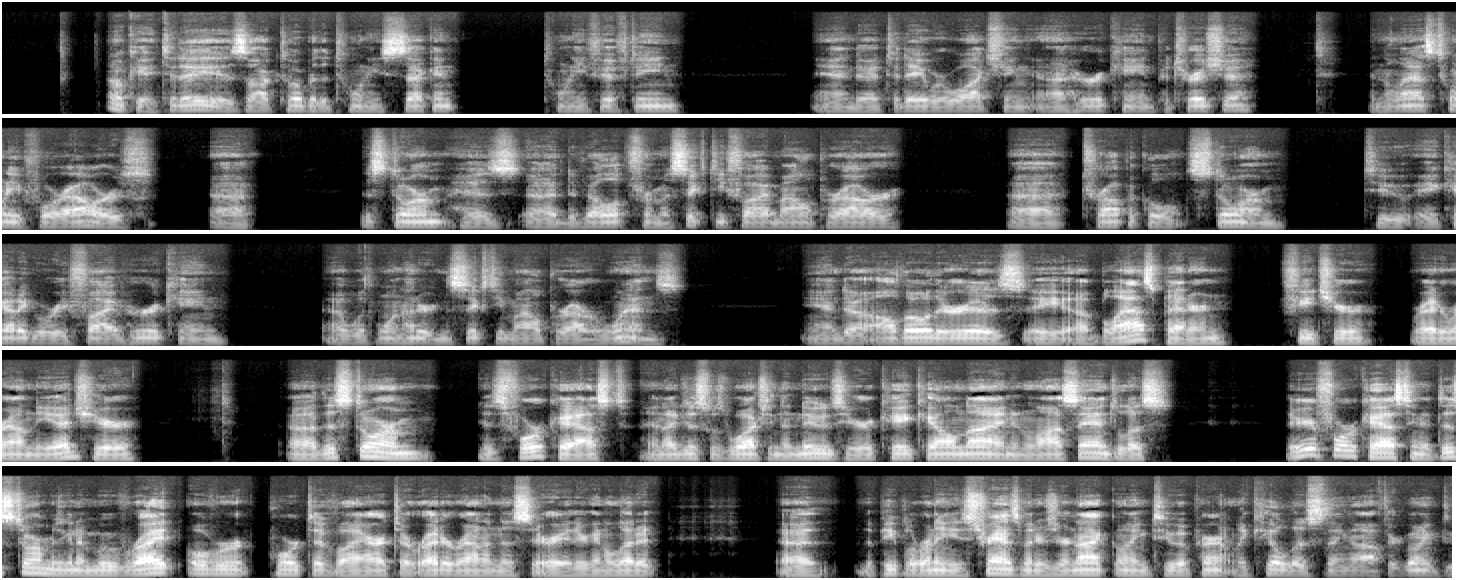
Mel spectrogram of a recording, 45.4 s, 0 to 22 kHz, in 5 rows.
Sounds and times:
Speech: 0.6s - 4.3s, 5.1s - 7.9s, 8.5s - 10.7s, 11.4s - 14.8s, 15.4s - 19.6s, 20.2s - 22.5s, 23.2s - 28.2s, 29.0s - 34.6s, 35.3s - 40.5s, 41.2s - 45.4s.

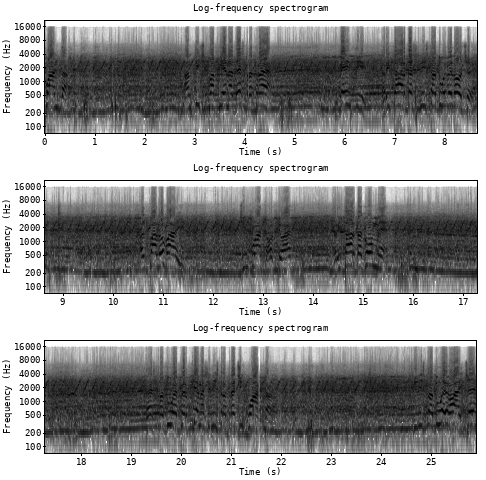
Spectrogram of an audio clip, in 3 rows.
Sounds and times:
Speech: 0.0s - 0.5s, 2.8s - 4.6s, 5.8s - 8.6s, 10.5s - 11.4s, 12.5s - 13.6s, 14.4s - 15.6s, 19.3s - 21.8s, 24.6s - 25.9s
Car: 0.0s - 25.9s.

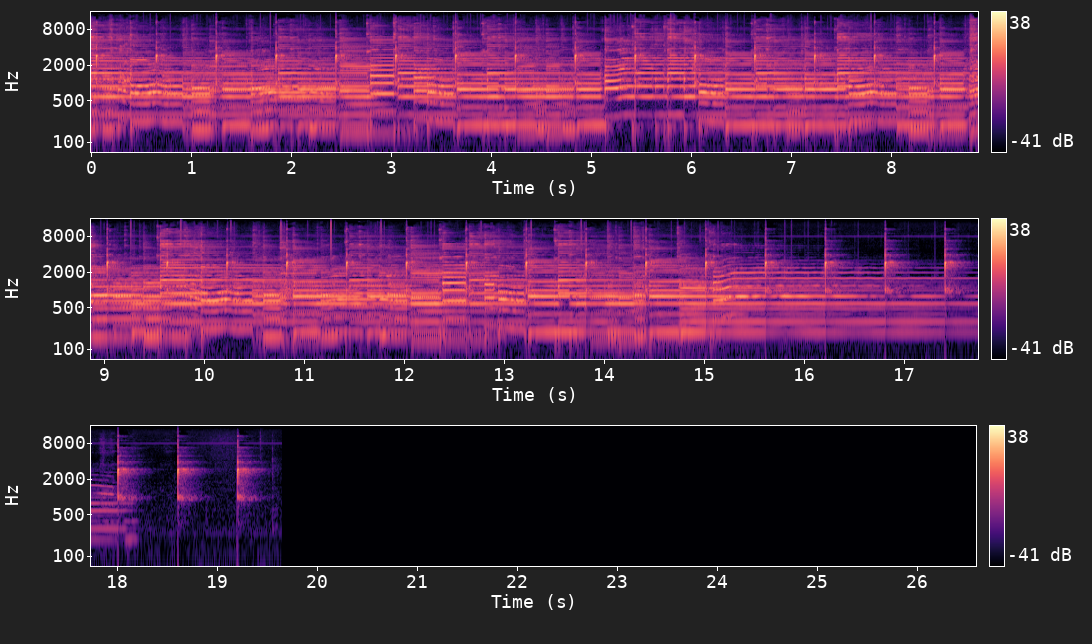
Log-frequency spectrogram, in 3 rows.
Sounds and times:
Guitar: 0.0s - 18.3s.

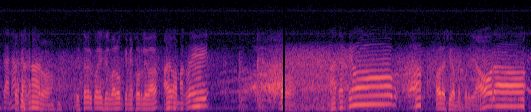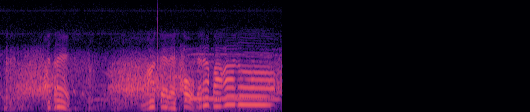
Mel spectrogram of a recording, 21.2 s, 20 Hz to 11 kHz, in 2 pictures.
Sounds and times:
Speech: 13.5s - 16.3s.

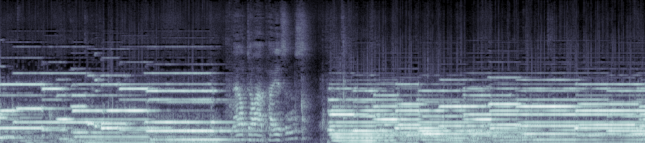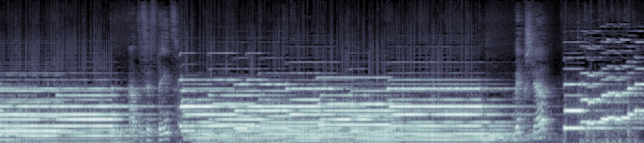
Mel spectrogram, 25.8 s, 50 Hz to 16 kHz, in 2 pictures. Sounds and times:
Organ: 0.0s - 25.7s
Piano: 0.0s - 25.7s
Speech: 4.6s - 6.2s, 15.4s - 16.5s, 23.2s - 25.0s.

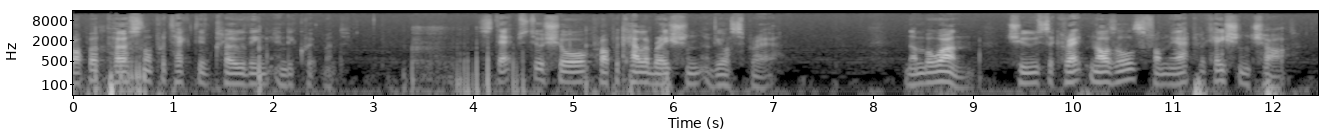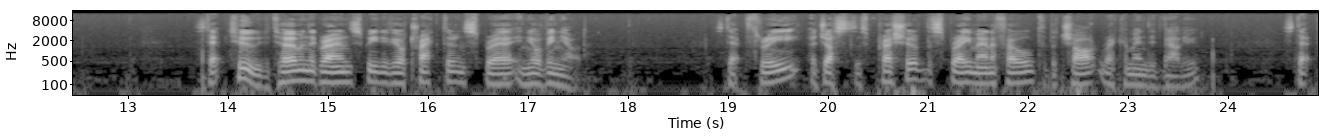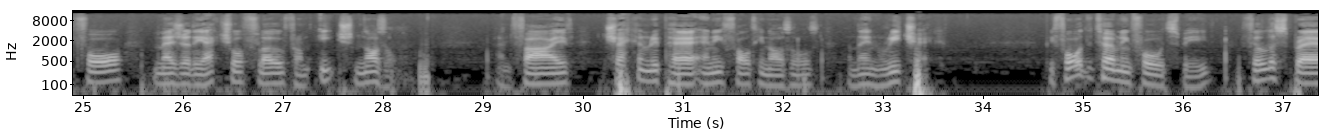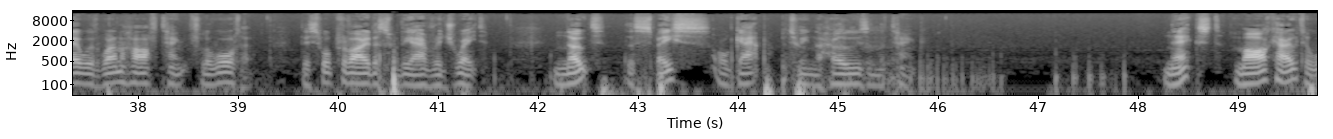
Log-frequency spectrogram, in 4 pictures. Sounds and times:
Speech: 0.0s - 2.8s, 4.0s - 7.2s, 8.3s - 12.3s, 13.7s - 17.6s, 18.9s - 23.8s, 24.6s - 28.2s, 29.1s - 33.6s, 34.6s - 41.5s, 42.2s - 45.9s, 48.3s - 49.7s.

